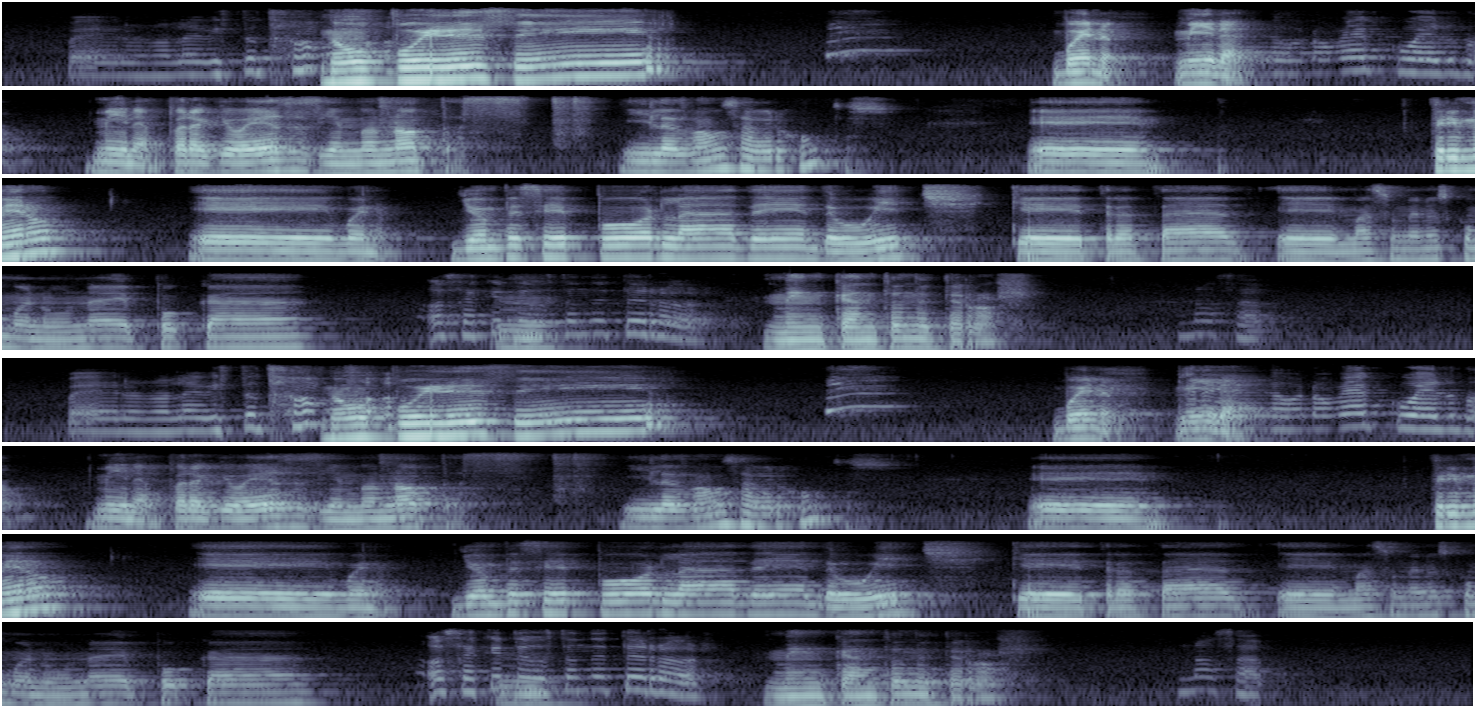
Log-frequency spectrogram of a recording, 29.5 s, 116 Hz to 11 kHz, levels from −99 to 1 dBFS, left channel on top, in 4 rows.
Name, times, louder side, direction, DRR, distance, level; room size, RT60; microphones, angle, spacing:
voice 1, 0.3-2.0 4.1-4.5 5.9-7.5 24.2-25.6 28.0-28.4, right 4 dB, 70° right, 0.5 m, -43 dB
voice 2, 1.6-3.4 5.3-6.2 7.8-11.8 12.5-13.2 14.5-15.1 15.7-16.7 17.0-23.6 24.6-24.8 25.9-27.2, left 4 dB, 50° left, 0.4 m, -28 dB
10.5 x 6.7 x 3.3 m
head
